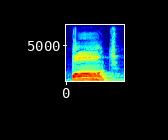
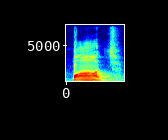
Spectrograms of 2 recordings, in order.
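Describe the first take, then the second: No difference in how they are said.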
